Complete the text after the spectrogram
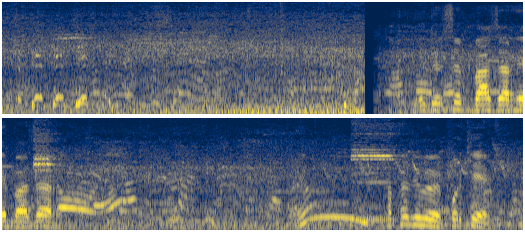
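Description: Men and women chatter all around in a busy outdoor crowd.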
